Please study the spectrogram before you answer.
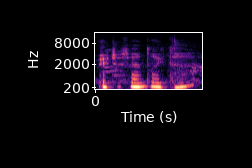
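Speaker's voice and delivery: stunned whisper; hushed, dazed after the ending. Real, not acted. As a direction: whisper in disbelief. Whispering after finishing the book.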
